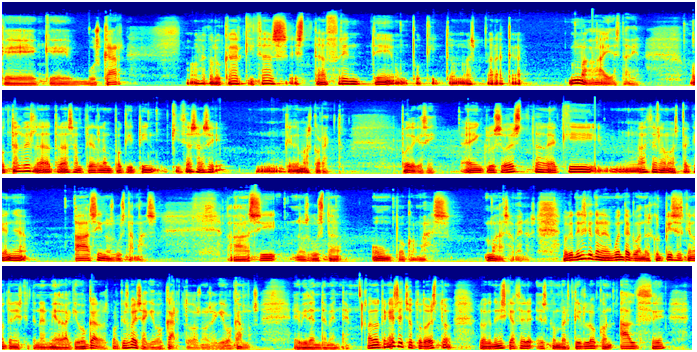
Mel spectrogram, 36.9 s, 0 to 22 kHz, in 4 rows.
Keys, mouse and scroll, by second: 3.4-6.1 right drag, 5.3-7.1 drag, 8.0-10.2 middle drag, 9.2-11.0 right drag, 10.2 s, 11.7 middle click, 13.3 middle click, 15.5-18.5 right drag, 17.6 s, 19.8-21.7 middle drag, 21.7-24.8 drag, 24.5 s, 25.9-27.6 drag, 27.6-29.5 middle drag, 30.3-35.1 middle drag, 35.1 alt+c.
